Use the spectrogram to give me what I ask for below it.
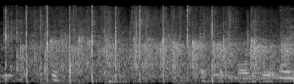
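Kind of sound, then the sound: crowd, audience applause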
